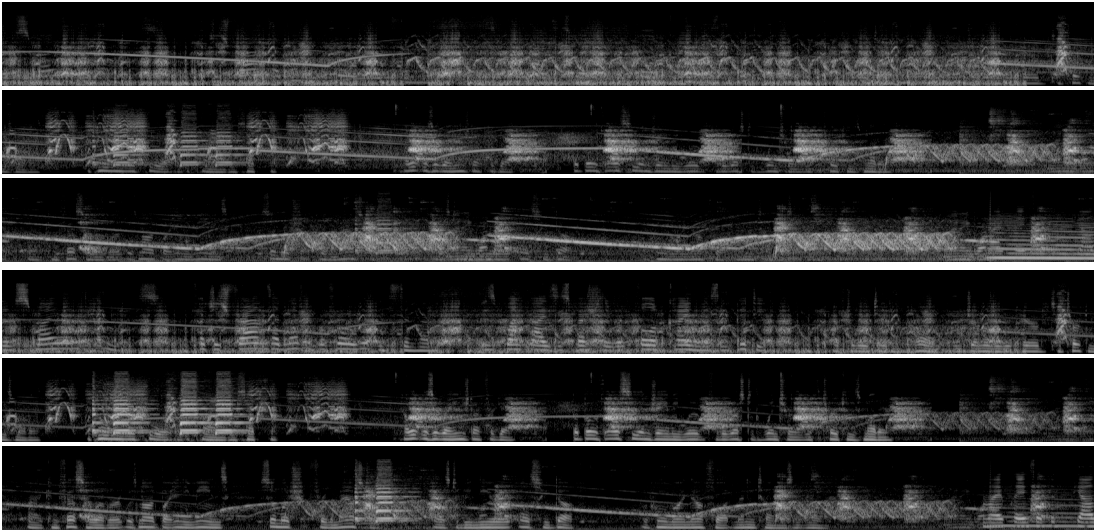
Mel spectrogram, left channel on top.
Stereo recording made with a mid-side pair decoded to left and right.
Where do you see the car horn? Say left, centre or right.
right.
